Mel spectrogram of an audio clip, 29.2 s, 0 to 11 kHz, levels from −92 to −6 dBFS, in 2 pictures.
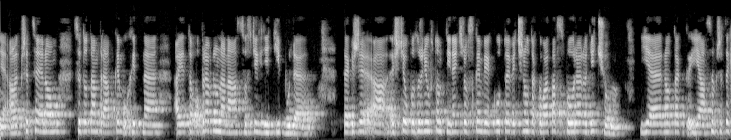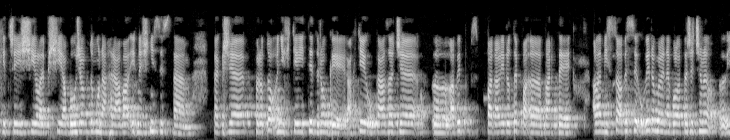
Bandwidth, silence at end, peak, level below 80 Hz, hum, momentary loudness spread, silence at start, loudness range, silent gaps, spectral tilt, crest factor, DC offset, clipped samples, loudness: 7.6 kHz; 0 s; -2 dBFS; -64 dBFS; none; 6 LU; 0 s; 2 LU; none; -3.5 dB/octave; 14 dB; under 0.1%; under 0.1%; -16 LUFS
